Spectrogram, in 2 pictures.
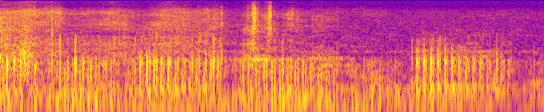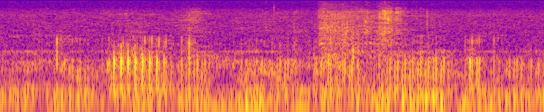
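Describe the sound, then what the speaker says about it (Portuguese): A cat purrs steadily while rubbing against a phone held close, a soft rhythmic rumble pulsing with each breath, near and intimate, with faint handling rustles and no talk. "Ah, Miau se esfregando no celular, velho."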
